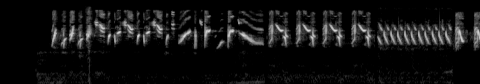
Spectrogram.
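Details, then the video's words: Continuous high-pitched warbling from a European goldfinch in Tissemsilt, mixing slurred whistles and chattering notes, ending in a fast rattling trill and a final twitter. "تغريد حسون تيسمسيلت"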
